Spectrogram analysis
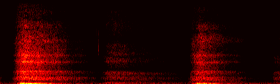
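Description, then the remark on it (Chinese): Two loud, breathy rushes of air: a deliberate open-throated gasping inhale, done as a singing exercise with the throat opened in a half-yawn to lower the larynx, followed by a softer breath and then a second strong one, with no talking. “那在前期的话，我是建议这个同学可以练一下像口腔状态啊，可以先去练这个倒吸一口凉气，对，倒吸一口凉气，打开喉咙，半打哈欠的状态。”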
